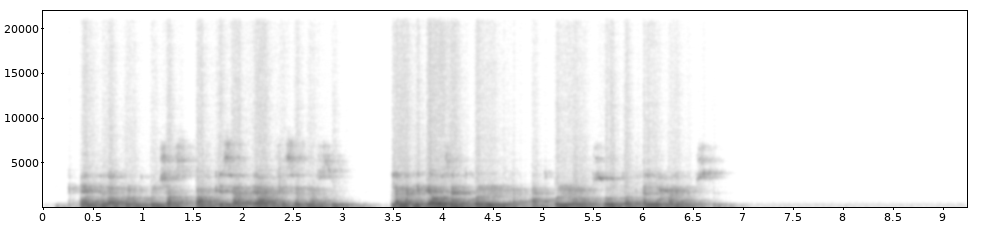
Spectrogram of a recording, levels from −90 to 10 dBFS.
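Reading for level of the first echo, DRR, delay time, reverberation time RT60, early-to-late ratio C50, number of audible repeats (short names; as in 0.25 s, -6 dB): -11.0 dB, 2.0 dB, 0.118 s, 0.65 s, 5.0 dB, 1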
